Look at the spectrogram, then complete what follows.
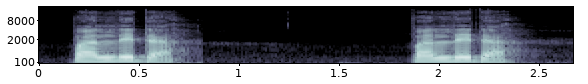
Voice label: "pvletv", Muscogee

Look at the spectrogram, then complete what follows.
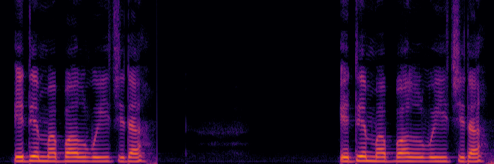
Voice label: "etem vpvlwecetv", Muscogee

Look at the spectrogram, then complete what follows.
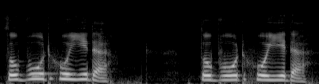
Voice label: "ropothoyetv", muscogee

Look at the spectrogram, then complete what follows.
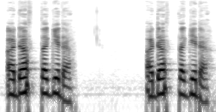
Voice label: "vtvrtvketv", Muscogee

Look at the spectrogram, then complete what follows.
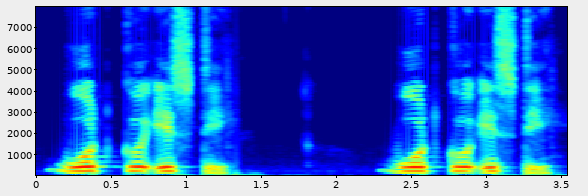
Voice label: "wotko este", Muscogee

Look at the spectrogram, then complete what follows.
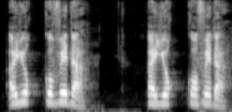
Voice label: "vyokkofetv", Muscogee

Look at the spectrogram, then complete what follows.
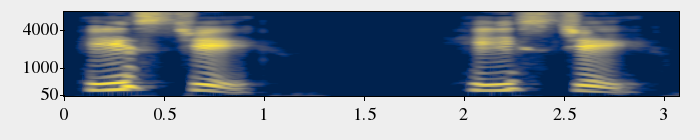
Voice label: "hersce", Muscogee

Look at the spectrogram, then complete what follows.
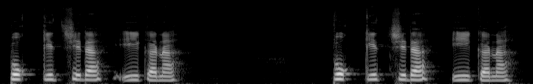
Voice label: "pokkeccetv ekvnv", Muscogee; Mvskoke Words with Repeated Consonants; Onvkv Ohhvyayices; A Dictionary of Creek/Muskogee; SIL International

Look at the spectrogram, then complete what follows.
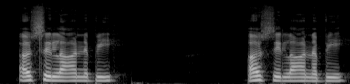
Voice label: "Vsse Lanvpe", Muscogee

